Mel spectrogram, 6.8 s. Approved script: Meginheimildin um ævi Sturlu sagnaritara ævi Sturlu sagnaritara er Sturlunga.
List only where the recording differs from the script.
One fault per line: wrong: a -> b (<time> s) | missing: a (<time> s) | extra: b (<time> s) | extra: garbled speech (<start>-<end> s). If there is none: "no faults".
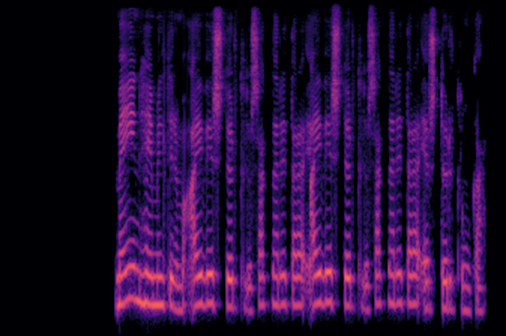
no faults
